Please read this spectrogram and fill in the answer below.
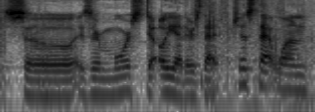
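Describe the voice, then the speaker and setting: A man's voice: mid-range voice, measured pace, vocal fry, heavy background noise. A man chatting casually as he streams a game, rambling and thinking aloud as he plays. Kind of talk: casual live-stream chat and game commentary. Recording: music playing behind the voice. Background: game music.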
